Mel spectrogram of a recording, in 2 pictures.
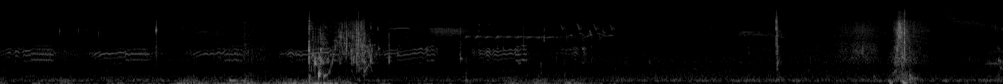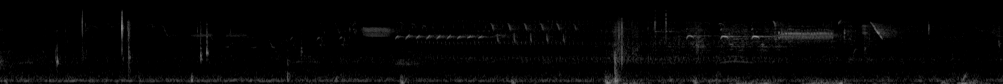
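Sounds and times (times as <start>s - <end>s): small birds chirping and trilling: 0.2s - 6.2s, 10.8s - 20.0s.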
